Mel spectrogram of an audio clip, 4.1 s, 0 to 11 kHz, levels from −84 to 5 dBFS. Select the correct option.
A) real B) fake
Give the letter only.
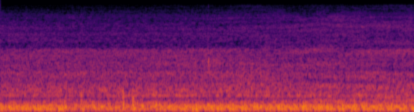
A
